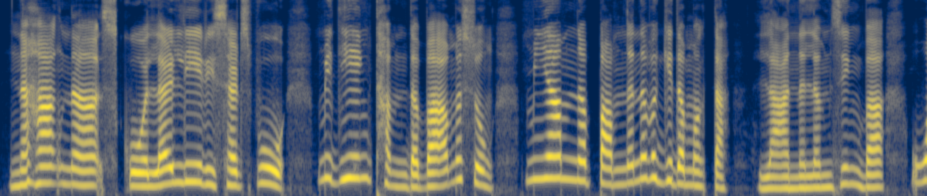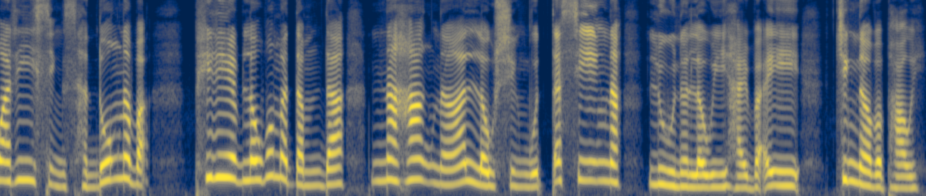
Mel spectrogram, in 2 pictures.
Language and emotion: Manipuri, disgusted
